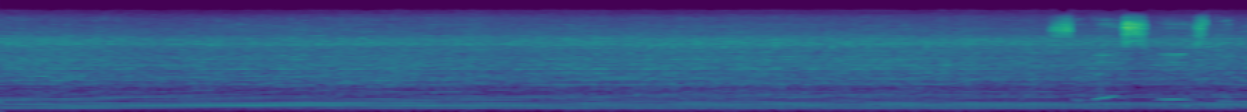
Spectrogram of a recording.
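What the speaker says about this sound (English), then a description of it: "I know that compressor's a little loud." An air compressor runs steadily in a shop as a loud, continuous mechanical drone throughout, with a person talking over it.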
